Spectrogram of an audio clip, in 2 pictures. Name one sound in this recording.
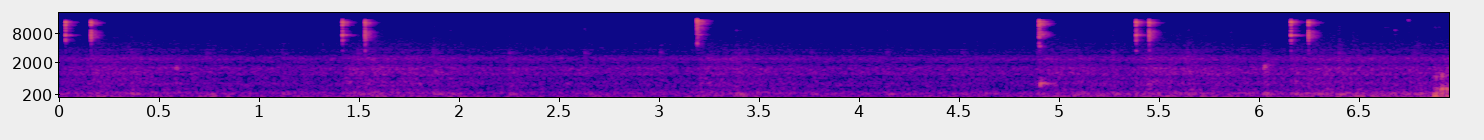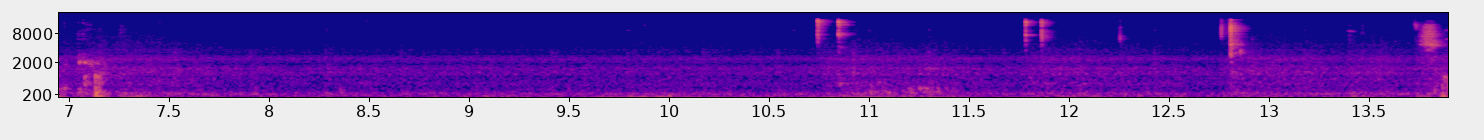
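Short, sharp clicks sound now and then as items are moved.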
